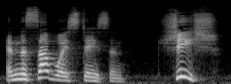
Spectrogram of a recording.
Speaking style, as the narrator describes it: the bird muttered

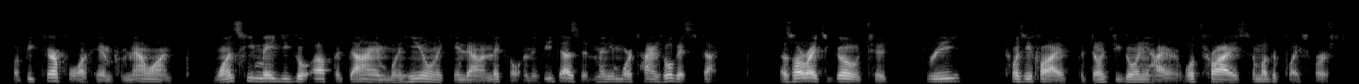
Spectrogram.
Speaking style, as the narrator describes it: whispered

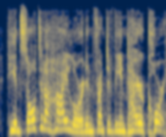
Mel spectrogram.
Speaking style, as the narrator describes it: Elokar said

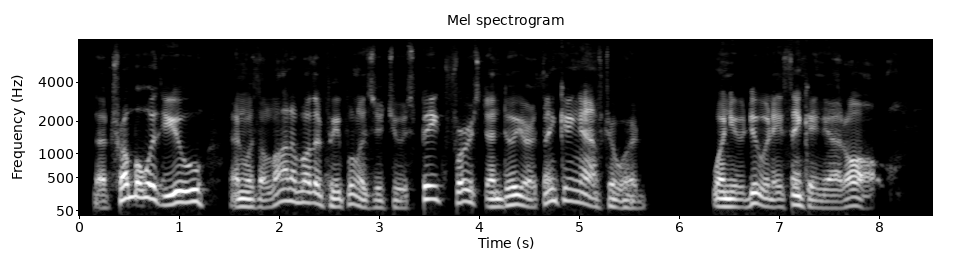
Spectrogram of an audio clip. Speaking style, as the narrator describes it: grunted old Mr

